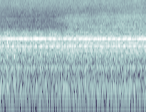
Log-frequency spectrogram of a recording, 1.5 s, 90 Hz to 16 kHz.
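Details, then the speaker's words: LG Dual Inverter 12,000 BTU indoor (evaporator) unit: a thin steady whine over the soft air rush comes from the evaporator fan motor, and replacing the motor is suggested: fan motor noise. "motor ventilador da evaporadora Dual Inverter 12.000 BTU LG. Sugiro trocar motor."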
